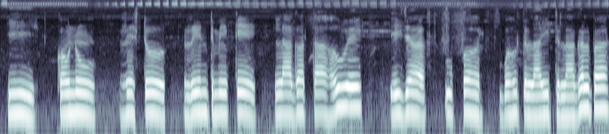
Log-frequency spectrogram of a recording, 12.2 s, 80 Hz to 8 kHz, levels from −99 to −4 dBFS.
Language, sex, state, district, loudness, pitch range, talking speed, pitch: Bhojpuri, male, Uttar Pradesh, Deoria, -14 LUFS, 150-165 Hz, 70 wpm, 160 Hz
